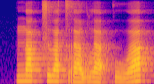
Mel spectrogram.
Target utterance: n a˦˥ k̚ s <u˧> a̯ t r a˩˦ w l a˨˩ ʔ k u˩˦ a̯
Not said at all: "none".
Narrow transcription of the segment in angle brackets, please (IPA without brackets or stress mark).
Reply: ɯ˧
